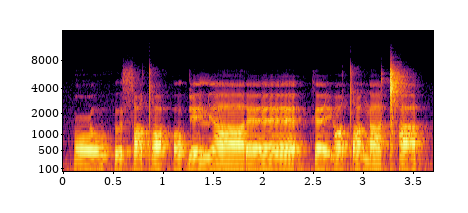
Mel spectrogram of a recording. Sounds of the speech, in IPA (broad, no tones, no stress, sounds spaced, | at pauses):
ʕ o h ɯ s ɛ tˤ ɯ h ɔ ɠ e lʲ aː ɾ ɛː | k ɛ i̯ ɽ ɤ tˤ e ŋ a ǀʰ a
